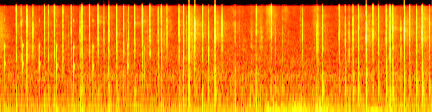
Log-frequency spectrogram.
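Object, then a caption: Plastic liquid soap pump bottle. Long acrylic nails tap and scratch the body of a full gold plastic liquid soap pump bottle held close to the mic. Dense, dry clicks and crackly scratches patter rapidly with no ring, over a low rumble that thickens in the second half.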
